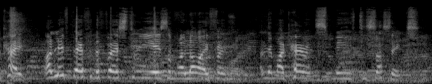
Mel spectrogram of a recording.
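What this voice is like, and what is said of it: English accent. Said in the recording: “Welsh heart, Welsh blood, English accent.”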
